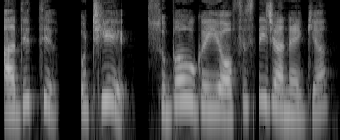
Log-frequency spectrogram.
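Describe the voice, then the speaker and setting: A woman's voice: a little high, normal speed, voice pushed up, natural voice. Woman acting a weary, dutiful young daughter-in-law. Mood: gentle, concerned. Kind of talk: moral story character dialogue.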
